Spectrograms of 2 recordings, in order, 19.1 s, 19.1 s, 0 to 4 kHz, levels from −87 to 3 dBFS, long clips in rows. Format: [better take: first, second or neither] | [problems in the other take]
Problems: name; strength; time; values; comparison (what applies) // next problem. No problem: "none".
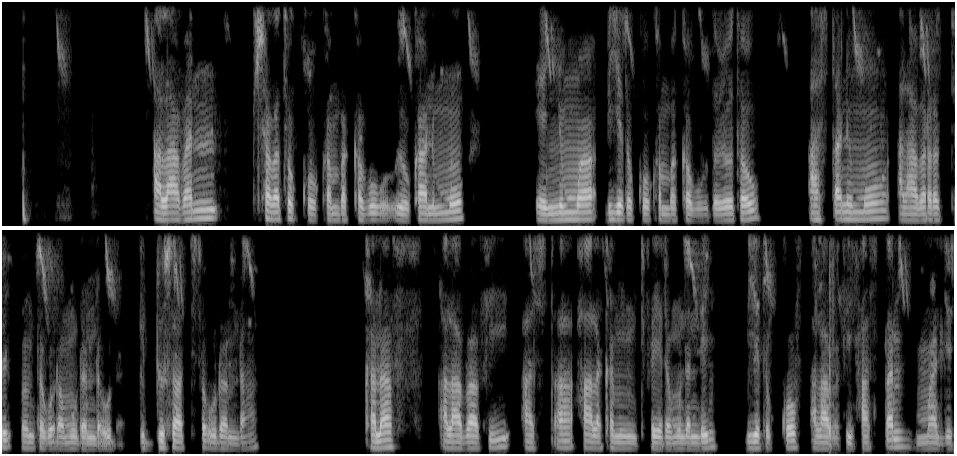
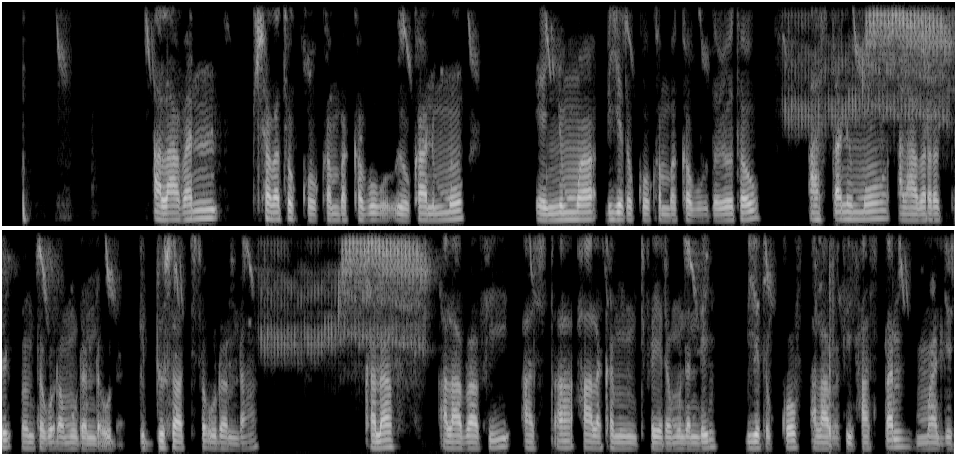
first | background sound (Chirp, tweet); 10 dB below the speech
